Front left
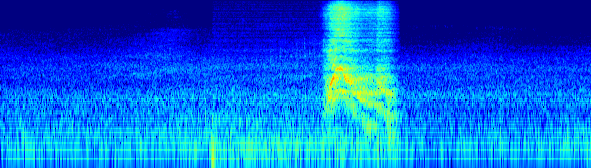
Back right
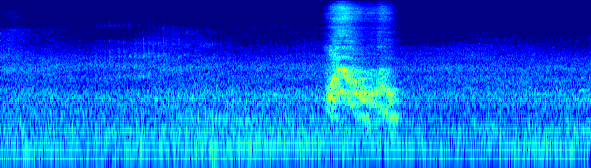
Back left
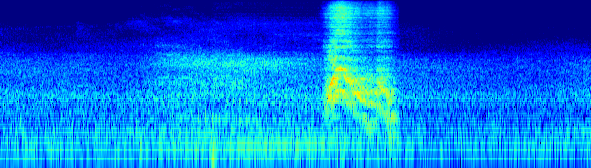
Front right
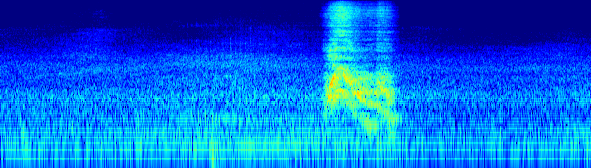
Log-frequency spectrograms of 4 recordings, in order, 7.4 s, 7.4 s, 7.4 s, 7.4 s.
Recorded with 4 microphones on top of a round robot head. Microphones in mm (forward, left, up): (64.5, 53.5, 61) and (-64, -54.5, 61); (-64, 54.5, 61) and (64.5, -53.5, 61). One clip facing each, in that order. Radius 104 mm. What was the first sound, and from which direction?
A zipper, 60° left.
